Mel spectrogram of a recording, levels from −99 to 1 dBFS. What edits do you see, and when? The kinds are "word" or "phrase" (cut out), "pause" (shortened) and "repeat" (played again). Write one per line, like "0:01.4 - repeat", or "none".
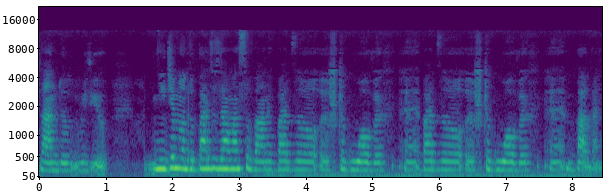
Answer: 0:02.2 - word
0:05.7 - repeat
